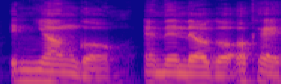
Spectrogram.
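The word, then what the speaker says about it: Nyong'o: pronouncing your name properly how do you pronounce your name and then lupita will go in yungo and then they'll go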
